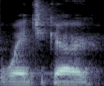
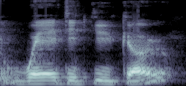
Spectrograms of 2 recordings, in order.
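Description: First: Did is reduced to a d on where. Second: The word did is said in full.

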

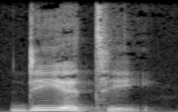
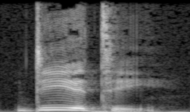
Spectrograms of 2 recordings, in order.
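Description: Both takes have the same delivery.

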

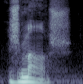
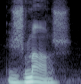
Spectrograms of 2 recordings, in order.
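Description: The two takes are said the same way.

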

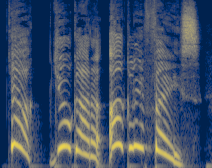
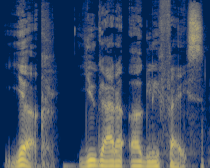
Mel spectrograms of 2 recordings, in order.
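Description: First: It is said in a funny, high-pitched voice. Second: It is said in a normal voice. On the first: The insult seems laughable and harmless. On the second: The insult feels hurtful.

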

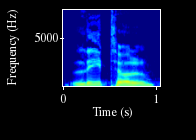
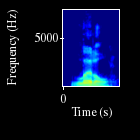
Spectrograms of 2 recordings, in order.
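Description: First: The middle T is a full, crisp T. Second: The middle T is a soft flap. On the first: The speaker calls it wrong. "I'm also not saying little" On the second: The speaker calls it right. "With a flap T and a dark L"

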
